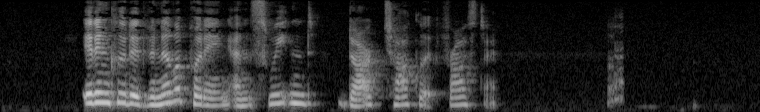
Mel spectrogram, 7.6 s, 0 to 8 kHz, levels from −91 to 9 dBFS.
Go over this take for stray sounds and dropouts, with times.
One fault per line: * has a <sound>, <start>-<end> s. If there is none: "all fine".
* has a laugh, 6.1-6.3 s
